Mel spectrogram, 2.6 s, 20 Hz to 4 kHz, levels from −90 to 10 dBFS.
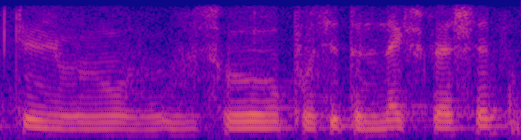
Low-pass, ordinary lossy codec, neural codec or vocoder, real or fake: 3.6 kHz; none; none; real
